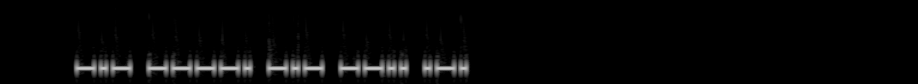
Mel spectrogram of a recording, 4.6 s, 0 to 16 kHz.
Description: Morse code, heard as a keyed tone, about 40 wpm, 700 Hz. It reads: K9KZR
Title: USA Call Signs - 5 Characters - Repeated 2x - 40wpm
